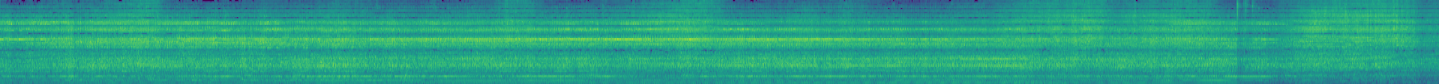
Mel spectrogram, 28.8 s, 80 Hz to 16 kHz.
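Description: Vibratory pile hammer hung from a crawler crane, running on a steel pile with a steady, loud, buzzing drone, then cutting off suddenly about 25 seconds in.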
